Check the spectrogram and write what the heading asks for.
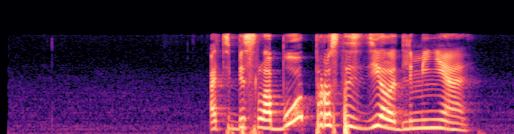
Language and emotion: Russian, angry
